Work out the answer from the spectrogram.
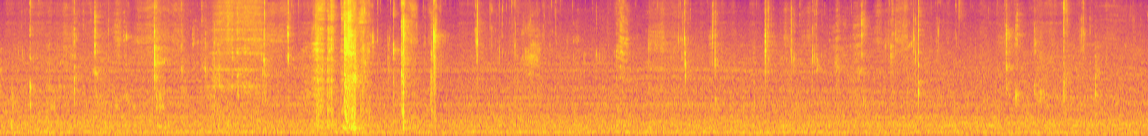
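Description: A person eating braised spicy beef hoof tendon by hand: wet chewing and mouth noises heard as scattered small clicks, with a louder, longer burst about five seconds in.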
